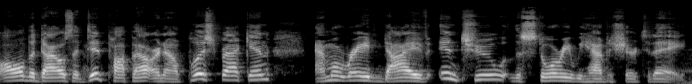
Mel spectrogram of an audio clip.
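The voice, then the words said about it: Southern American accent. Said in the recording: “my southern accent's getting in the way”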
